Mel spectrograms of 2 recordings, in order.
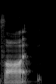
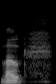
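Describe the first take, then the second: First: The name does not sound like 'vote'. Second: The name sounds like the word 'vote'. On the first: It echoes the evil corporation in a TV show. "I like to call him Vought" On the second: It is the name's actual pronunciation. "I believe it's pronounced Vote"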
